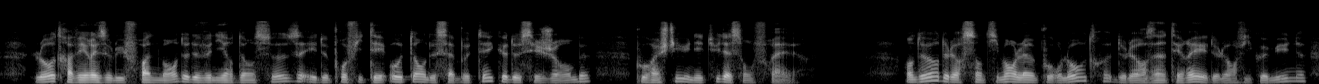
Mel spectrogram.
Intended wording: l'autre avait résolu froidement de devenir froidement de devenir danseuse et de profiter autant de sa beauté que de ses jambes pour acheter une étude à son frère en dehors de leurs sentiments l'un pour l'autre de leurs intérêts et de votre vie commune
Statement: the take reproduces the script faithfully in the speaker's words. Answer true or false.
false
